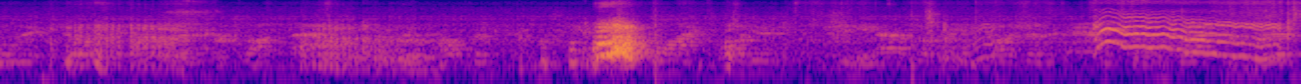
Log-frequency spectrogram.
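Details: Buttercup's puppies at three weeks old whimper and squeak softly, with a loud bump near the middle and a wavering high whine toward the end; quiet indoor background.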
